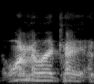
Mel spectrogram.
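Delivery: lightly voiced talking dog. Dog answering its owner about food, talking dog. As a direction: put on a hint of a dog character. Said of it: "And the dog's like".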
